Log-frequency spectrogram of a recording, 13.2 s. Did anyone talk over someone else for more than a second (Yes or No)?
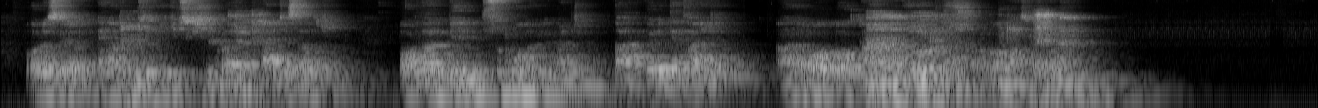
Yes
